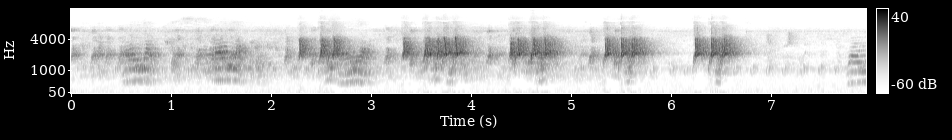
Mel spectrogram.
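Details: Male common quail delivering a long series of emphatic, pulsed three-note phrases, about one per second, after softer introductory notes. Nothing else is heard.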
